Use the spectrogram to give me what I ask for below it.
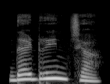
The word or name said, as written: ದಡ್ರಿಂಚ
